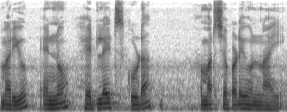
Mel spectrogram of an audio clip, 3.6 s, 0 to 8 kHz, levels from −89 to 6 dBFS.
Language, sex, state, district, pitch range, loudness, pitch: Telugu, male, Telangana, Mahabubabad, 100-120 Hz, -16 LUFS, 105 Hz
